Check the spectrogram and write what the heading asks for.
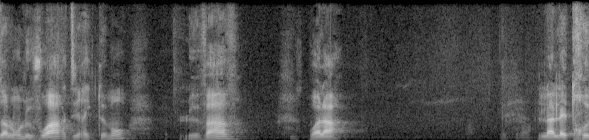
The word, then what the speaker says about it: ו: le voir directement le vave voilà la lettre V voilà la lettre V c'est vave ou c'est V qu'on le prononce c'est vraiment très très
